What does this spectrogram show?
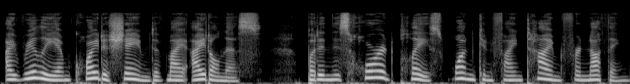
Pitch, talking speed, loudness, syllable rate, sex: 220 Hz, 180 wpm, -19 LUFS, 5.2 syllables/s, female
